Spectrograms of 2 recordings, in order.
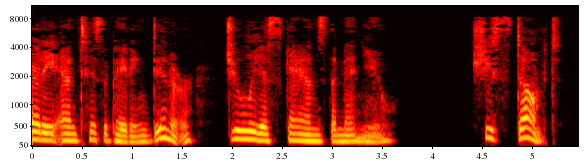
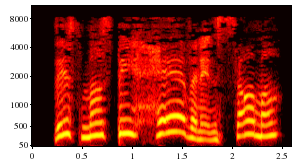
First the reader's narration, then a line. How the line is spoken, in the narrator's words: Julia shouts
